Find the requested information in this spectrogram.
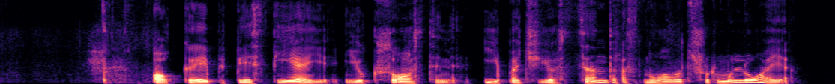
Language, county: Lithuanian, Vilnius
